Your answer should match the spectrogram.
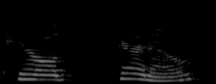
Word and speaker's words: Harold Perrineau: Terrence Howard, Small Ethan, Nia Long, and Harold Perrineau.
